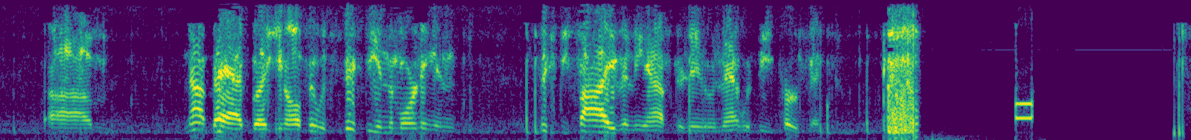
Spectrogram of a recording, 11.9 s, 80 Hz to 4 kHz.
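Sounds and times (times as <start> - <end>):
two-way radio static hiss: 0.2 - 9.4, 11.7 - 11.9
speech: 0.5 - 1.1, 1.9 - 4.8, 5.4 - 9.2
two-way radio beep after unkeying the transmitter: 8.8 - 9.3.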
